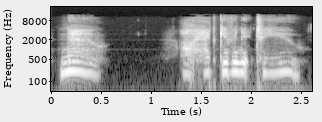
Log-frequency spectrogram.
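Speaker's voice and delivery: lightly voiced young wife, tender and earnest; a hint of Lizzie. A narrator's reading. Young wife answering her dying husband, gently earnest.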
